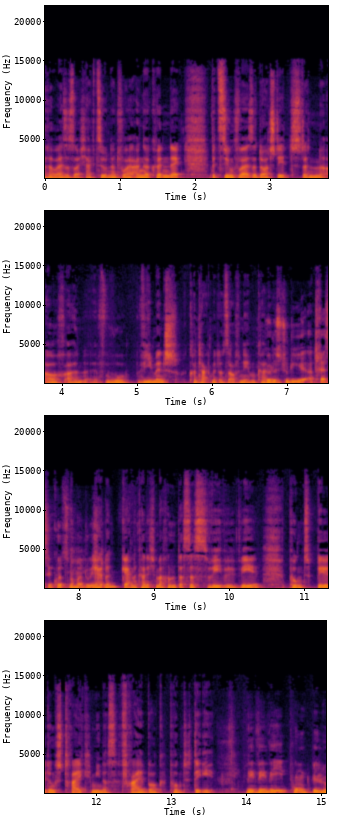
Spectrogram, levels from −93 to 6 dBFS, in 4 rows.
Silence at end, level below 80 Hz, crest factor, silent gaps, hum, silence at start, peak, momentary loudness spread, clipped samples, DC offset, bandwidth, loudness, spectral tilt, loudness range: 0 s; -46 dBFS; 20 dB; none; none; 0 s; -6 dBFS; 6 LU; under 0.1%; under 0.1%; 15.5 kHz; -26 LUFS; -5 dB/octave; 2 LU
